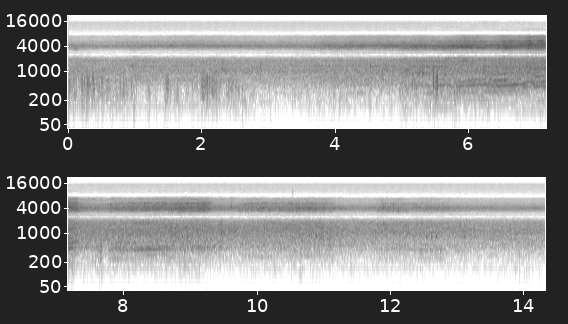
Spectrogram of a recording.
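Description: Street ambience at night with a vehicle passing below, its engine rising in pitch, and a high shrill squeal that swells and fades in several stretches of one to three seconds.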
